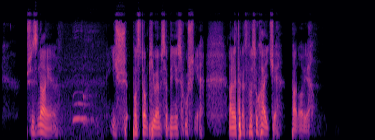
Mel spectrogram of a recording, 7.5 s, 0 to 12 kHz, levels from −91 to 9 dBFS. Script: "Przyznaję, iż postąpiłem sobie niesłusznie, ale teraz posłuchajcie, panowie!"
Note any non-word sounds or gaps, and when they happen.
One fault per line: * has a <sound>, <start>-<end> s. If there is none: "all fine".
* has a laugh, 1.4-2.0 s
